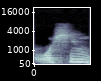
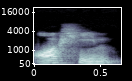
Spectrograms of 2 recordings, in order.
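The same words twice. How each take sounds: First: The first vowel is a closed o sound. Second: The first vowel is an open aw sound. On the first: It is a person's name. "যখন ব্যক্তির নাম হবে তখন সেখানে আমরা অসীম বলতে পারবো" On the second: It means limitless. "সীমার বিপরীত অসীম সেখানে অ বিবৃত উচ্চারণ হবে"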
